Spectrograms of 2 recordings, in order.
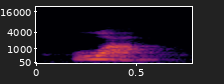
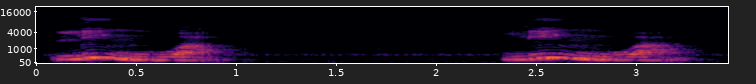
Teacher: The weak u is not a full u, but more like a w. Wa, as in lingua.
